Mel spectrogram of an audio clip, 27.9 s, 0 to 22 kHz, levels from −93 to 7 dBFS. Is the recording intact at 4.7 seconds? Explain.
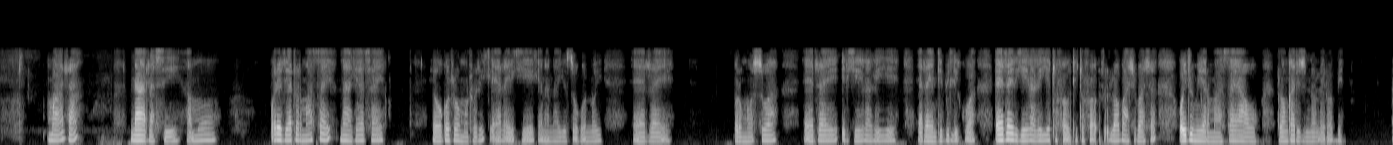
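No. At 4.7 seconds, as across the whole clip, the speech carries heavy damage from what is likely Nellymoser compression, consistent with a rate around 22 kbps. This Flash-era codec works on short blocks at a fixed, very low bit budget, so quieter bands receive no bits and are replaced with synthetic noise. The result is a rough, hissy halo around the speech and a smeared, underwater character, with nothing present above 5.3 kHz.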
